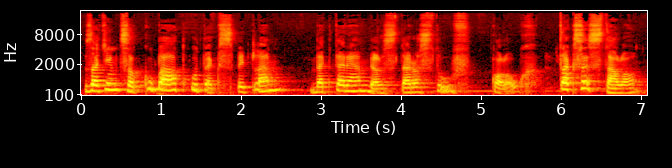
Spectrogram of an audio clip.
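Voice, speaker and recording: A woman narrating a humorous folk tale in a lively, expressive reading with dramatic pauses. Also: on the high side. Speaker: storyteller.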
